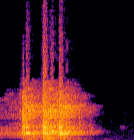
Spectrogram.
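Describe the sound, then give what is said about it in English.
A prison cell door is opened with a single broad, rattling metallic scrape and clank lasting about a second, then cutting off into silence. “guard, open the cell door”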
